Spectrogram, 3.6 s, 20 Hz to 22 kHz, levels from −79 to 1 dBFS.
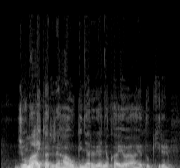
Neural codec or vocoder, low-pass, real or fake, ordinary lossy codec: none; 19.8 kHz; real; Opus, 32 kbps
